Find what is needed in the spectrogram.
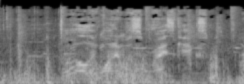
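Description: Voices talking over a steady low rumble of wind buffeting the phone's microphone.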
